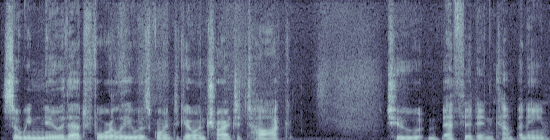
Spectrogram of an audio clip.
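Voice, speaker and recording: A man with a flat, even delivery talks through a book as a casual co-host. His wording is informal and slangy, and the sound is dry and close, with very little room. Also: mid-range voice, normal speed, smooth, no echo.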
